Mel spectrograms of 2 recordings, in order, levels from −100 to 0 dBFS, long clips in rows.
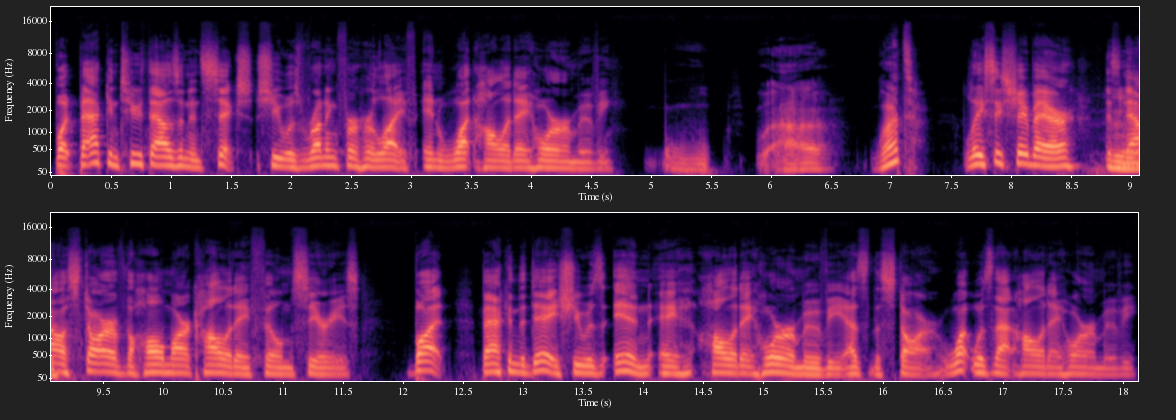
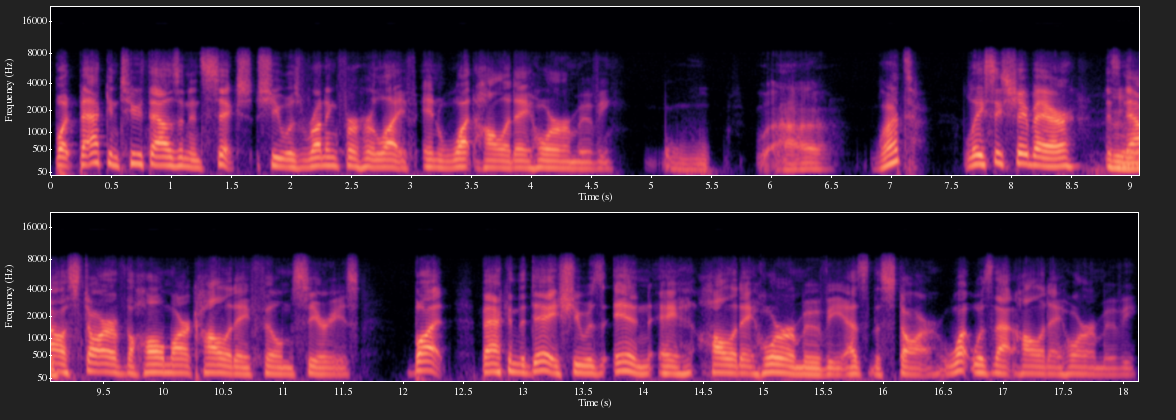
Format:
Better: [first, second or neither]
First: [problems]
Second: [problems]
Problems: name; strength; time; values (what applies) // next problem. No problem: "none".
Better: first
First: none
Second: garbled, watery; slightly; nothing above 7.5 kHz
